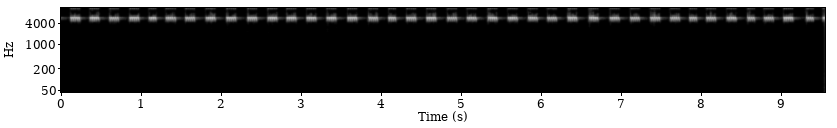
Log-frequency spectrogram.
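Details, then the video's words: Continuous rapid chirps of a male cricket, thin and high, pulsing about four times per second without pause. No other animals, wind or voices are present. "Cricket Chirping Sound Effect"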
